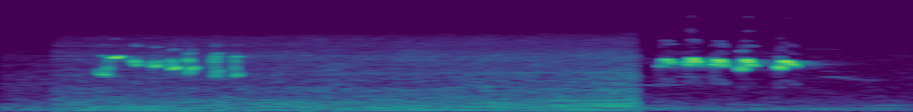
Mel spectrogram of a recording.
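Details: Yellow-vented bulbul female in breeding condition calls to males with a brief rattling trill, then a burst of hissing noise, followed by a second quick run of five bright, ringing notes.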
